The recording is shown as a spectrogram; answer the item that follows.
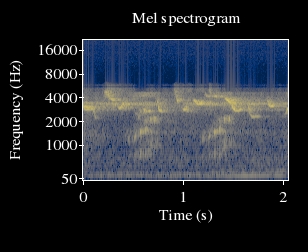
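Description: Small birds chirping in the background: a scattering of short, quick falling chirps, over a faint steady low hum.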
